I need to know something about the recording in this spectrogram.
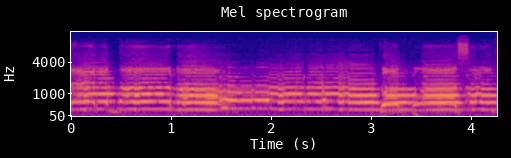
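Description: Gusle, the Balkan single-string bowed fiddle, played in a wavering, ornamented melody that accompanies a man's epic singing; a sung syllable sits at the very start.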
